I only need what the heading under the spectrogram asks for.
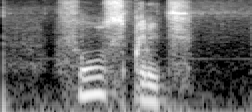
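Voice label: "voelspriet", Dutch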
